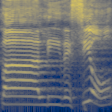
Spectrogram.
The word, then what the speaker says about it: palideció: El rey palideció con acento en la O y sus pensamientos lo turbaron.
